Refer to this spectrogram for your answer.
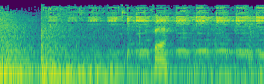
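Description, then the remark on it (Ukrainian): An FPV drone strikes a car right next to a hospital in Druzhkivka: a sudden explosion bursts out early on, followed by a lingering rumble and a muffled, noisy aftermath with faint wavering tones and indistinct voices in the background. “На території лікарні жахнули.”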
